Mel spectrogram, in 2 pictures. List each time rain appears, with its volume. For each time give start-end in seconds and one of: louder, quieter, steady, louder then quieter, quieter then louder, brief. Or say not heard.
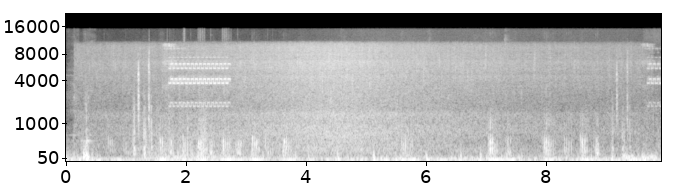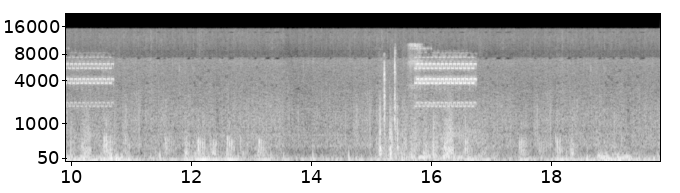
0.1-19.8 quieter.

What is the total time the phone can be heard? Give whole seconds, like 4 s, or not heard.
5 s.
